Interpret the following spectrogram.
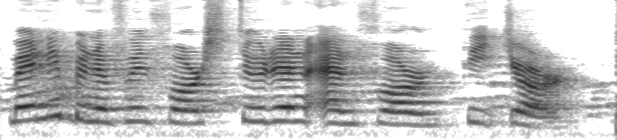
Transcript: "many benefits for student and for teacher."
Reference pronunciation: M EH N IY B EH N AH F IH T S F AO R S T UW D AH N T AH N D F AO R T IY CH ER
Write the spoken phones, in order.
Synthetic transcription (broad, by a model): M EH N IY B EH N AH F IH T F AO R S T UW D AH N T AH N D F AO R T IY CH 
